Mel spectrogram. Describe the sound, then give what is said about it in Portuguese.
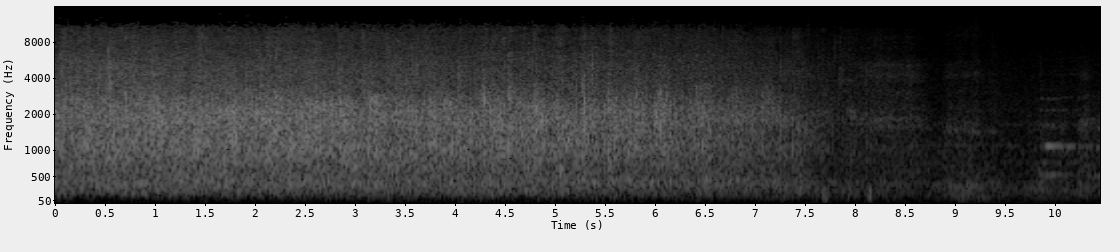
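A crowd claps steadily in a dense, sustained wash of applause for several seconds during a religious sermon, applauding the woman of the Book of Revelation, then it thins out and fades away toward the end, leaving a few scattered claps. “Aplaude mais uma vez essa mulher.”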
